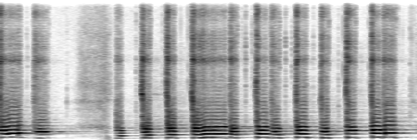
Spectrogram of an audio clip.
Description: Flute, Disco

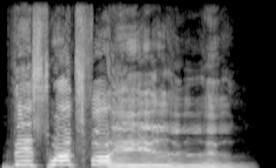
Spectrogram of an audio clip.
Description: SING, Vocal Planet R&B & Dance; ILIO

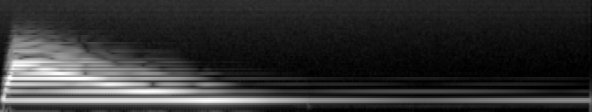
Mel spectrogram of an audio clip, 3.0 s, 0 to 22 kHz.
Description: E5, Boom da Bass; E-MU Producer Series Vol. 6 – Analogia Project (CD 1)

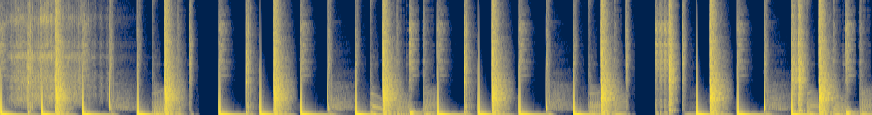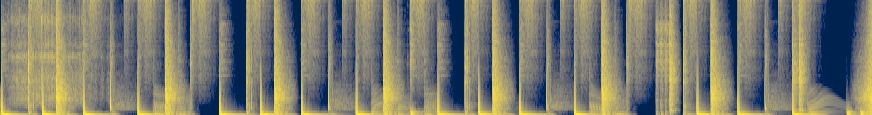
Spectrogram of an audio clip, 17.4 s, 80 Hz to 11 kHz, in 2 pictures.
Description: loop full 110; Seismic Loops

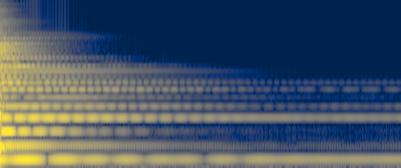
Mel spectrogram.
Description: CUMBUS C, Guitars

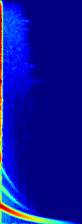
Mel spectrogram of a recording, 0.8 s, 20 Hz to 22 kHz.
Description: tom, Casio VZ10M Drums; Polyend; Simulacrum Sounds; 1 Shots; Synths

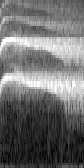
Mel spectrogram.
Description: ahh; Amiga Soundtracker Sample Packs

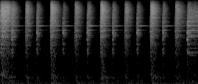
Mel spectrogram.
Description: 120 HIHAT

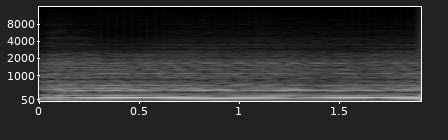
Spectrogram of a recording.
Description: STR STRING, Orchestral Strings

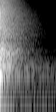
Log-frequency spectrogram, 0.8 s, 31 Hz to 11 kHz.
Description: RIM; ILIO; Double Platinum Drums 1

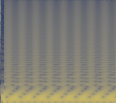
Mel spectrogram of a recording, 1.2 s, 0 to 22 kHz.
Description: VOX 8CBS F#1, VOX CONTINTL, Vintage Keyboards; Big Fish Audio; First Call Vintage Keyboards

